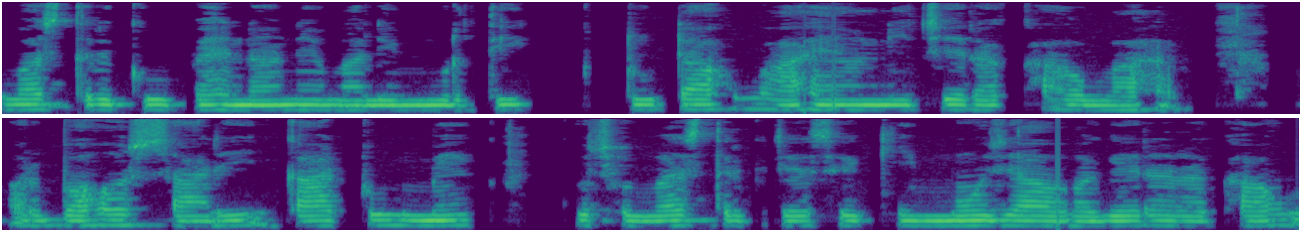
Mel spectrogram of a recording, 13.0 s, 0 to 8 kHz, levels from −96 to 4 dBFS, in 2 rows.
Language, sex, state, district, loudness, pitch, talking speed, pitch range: Hindi, male, Bihar, Darbhanga, -29 LUFS, 130 Hz, 125 wpm, 125-135 Hz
